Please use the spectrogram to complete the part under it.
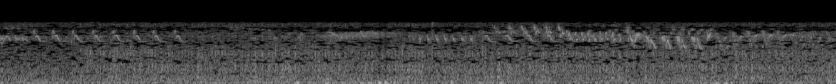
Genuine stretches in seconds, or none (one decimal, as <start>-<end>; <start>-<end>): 1.4-8.4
